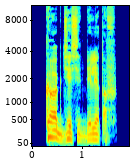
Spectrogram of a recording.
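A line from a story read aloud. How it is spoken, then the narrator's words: Confused muttering. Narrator (Russian): пробормотал он, не понимая в первую минуту, что она хочет этим сказать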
